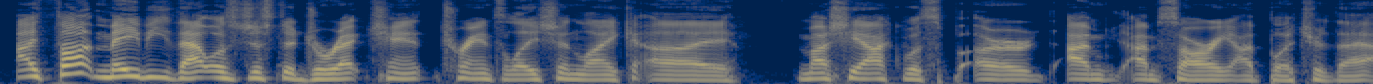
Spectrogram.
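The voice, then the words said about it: Southern American accent. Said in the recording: “my shitty southern accent”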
